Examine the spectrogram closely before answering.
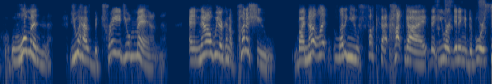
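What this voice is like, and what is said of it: Put-on old Southern gentleman accent. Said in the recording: “you went Colonel Sanders for your accent there”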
